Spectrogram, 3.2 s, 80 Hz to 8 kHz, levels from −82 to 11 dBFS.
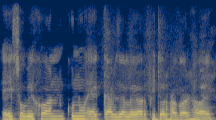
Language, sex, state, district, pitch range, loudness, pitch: Assamese, male, Assam, Sonitpur, 155-175 Hz, -12 LUFS, 165 Hz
